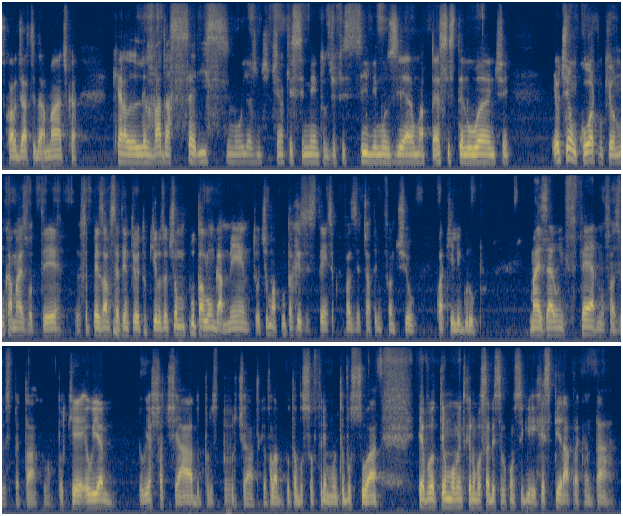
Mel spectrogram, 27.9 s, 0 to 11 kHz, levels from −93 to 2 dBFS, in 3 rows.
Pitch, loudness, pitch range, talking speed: 100 Hz, -28 LUFS, 95-110 Hz, 205 wpm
